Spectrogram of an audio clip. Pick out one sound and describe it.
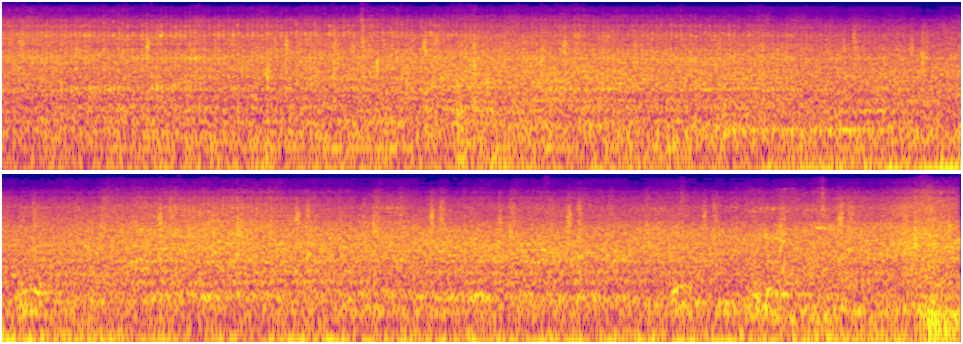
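Footsteps tap on a paved street outdoors.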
